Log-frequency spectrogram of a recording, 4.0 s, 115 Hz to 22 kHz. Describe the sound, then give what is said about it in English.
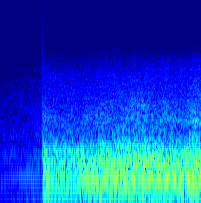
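After a brief hush, the heavy roar of twin-engine B-18 bomber planes flying overhead from the north near the American airbase Camp Hay kicks in abruptly and holds steady, a loud, throbbing engine drone with no voices. “Boy, those planes are loud. Yeah, sounds like they're coming from the north.”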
